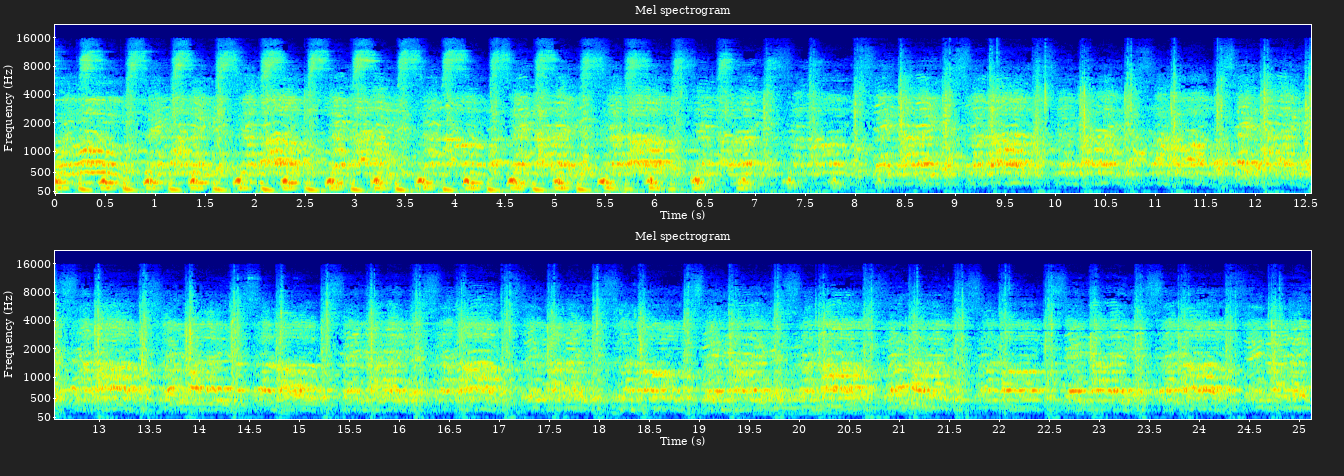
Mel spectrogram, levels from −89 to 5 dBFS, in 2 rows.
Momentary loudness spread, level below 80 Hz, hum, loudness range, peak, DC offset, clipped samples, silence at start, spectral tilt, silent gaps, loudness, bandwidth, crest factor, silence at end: 6 LU; -48 dBFS; none; 4 LU; -2 dBFS; under 0.1%; under 0.1%; 0 s; -3.5 dB/octave; none; -22 LUFS; 16 kHz; 20 dB; 0 s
